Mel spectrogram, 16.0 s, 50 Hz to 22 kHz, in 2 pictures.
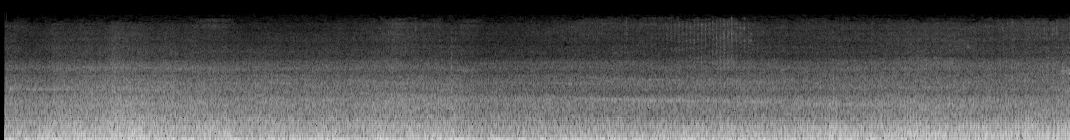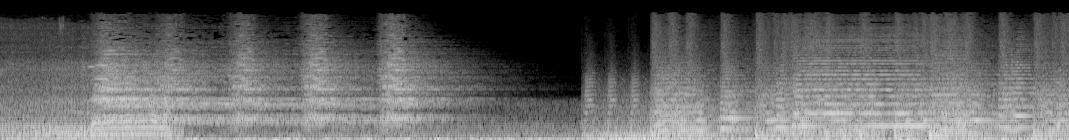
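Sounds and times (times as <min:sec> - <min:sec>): wind rush on microphone: 0:00.0 - 0:07.9
motorcycle engine: 0:04.7 - 0:09.5.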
